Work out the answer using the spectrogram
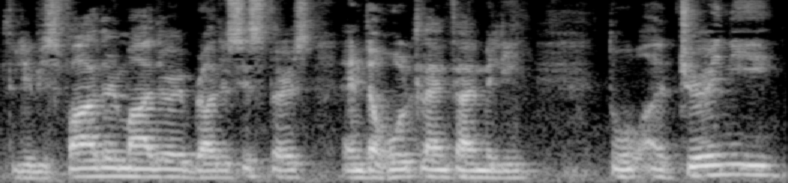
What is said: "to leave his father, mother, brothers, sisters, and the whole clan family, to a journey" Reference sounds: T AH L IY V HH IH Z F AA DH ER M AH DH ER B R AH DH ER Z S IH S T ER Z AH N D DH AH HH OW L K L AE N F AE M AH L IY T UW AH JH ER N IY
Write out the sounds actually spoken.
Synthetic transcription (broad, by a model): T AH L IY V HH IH S F AA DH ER M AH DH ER B R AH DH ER S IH S T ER S AH N D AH HH OW L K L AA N F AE M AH L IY T UW AH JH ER N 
